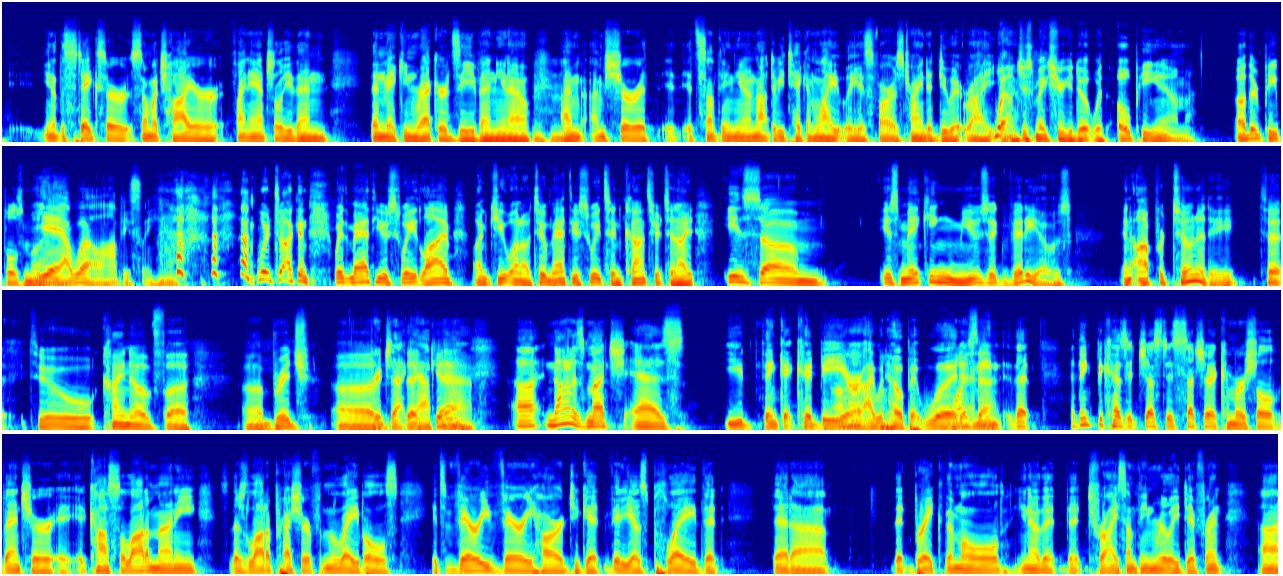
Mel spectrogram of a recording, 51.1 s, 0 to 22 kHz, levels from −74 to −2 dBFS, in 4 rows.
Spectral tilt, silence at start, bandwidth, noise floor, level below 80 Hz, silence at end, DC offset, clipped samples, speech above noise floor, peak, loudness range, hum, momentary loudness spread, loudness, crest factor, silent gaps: -6.5 dB/octave; 0 s; 12.5 kHz; -55 dBFS; -30 dBFS; 0 s; under 0.1%; under 0.1%; 38 dB; -4 dBFS; 2 LU; none; 7 LU; -19 LUFS; 14 dB; none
